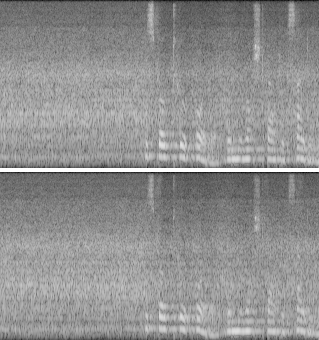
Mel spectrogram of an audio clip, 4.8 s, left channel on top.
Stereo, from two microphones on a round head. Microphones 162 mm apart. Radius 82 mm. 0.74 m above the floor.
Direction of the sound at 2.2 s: 35° left (ahead or behind).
